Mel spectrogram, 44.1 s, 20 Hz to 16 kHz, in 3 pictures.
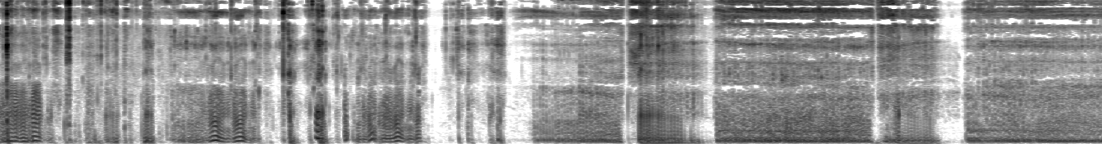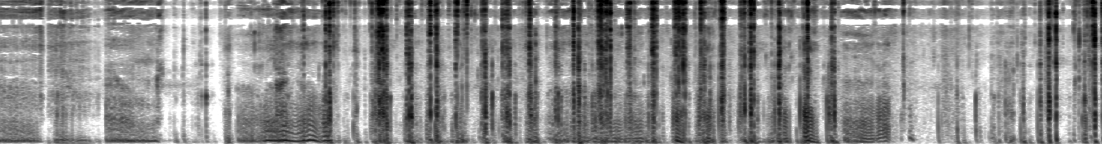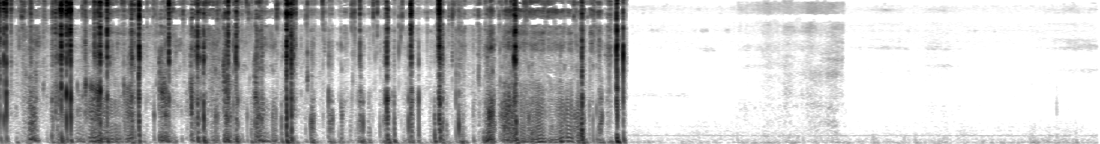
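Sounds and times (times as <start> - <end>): dog gnawing a chew: 0.0 - 37.8
dog growling: 0.0 - 37.8.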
